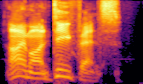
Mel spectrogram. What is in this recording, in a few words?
VO en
